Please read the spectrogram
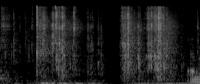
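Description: Foil trading-card pack wrapper crinkling and tearing as it is ripped open by hand, in two short crackly bursts.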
